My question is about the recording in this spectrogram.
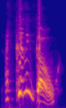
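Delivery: "couldn't" cried out high and loud; anguished insistence. Acted. Sister could not face the cross, anguished insistence. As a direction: burst out on "couldn't".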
